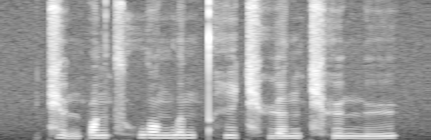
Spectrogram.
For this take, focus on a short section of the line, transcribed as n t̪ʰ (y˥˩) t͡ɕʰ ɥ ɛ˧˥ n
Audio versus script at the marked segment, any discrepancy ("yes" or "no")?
yes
